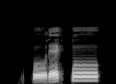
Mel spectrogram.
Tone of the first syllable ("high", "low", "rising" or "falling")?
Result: low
